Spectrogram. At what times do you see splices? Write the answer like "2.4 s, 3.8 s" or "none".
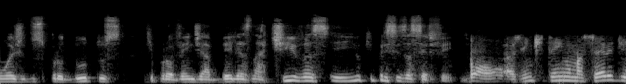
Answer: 1.4 s, 5.0 s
